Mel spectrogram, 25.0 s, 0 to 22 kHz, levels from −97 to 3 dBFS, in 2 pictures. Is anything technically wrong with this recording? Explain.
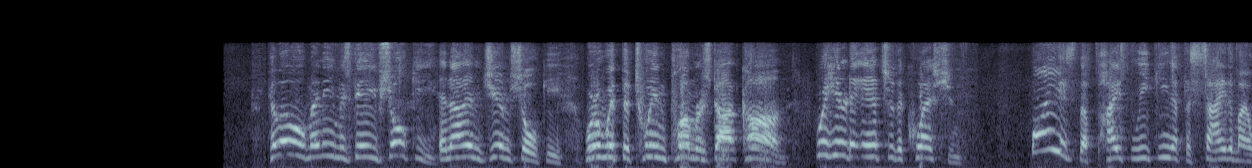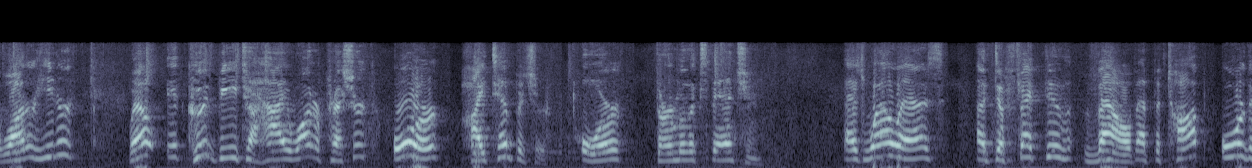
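Yes. The background is replaced by synthetic noise in several places, one onset is cut, and one passage is chopped. All of it sits within a band that stops at 8 kHz, which fits a wideband call codec.

Comfort noise in place of the background occurs from 0 to 2.52 s, 9.78 to 10.32 s, 16.32 to 17.14 s, 18.86 to 22.28 s, and 24.66 to 24.74 s. The likely cause is discontinuous transmission: the sender stops transmitting during detected silence, and the receiver generates shaped noise instead. The real ambience gives way to a flat, featureless hiss. It is about 6 dB quieter at the start and about 5 dB quieter at 9.78 s and 24.66 s.

The onset is clipped by the voice detector from 2.20 to 2.52 s. Here the detector likely reacted late when sound resumed, so the first 320 ms never left the sender and comfort noise filled that gap. The sound therefore enters abruptly, without its natural soft attack, right where the opening stretch of synthetic background ends.

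The sound is chopped by the voice detector between 13.38 and 13.82 s. Within this stretch the detector likely toggled between sending and muting more than once, and about 300 ms of material was swapped for comfort noise. The result is a choppy passage: quiet portions and edges drop out.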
